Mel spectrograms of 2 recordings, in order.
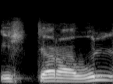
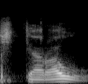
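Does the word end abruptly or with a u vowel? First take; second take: u vowel; abruptly. First: The word ends with a u vowel, linked onward. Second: The word ends abruptly with no final vowel. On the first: The reciter joins it to the next word. "ചേർത്ത് വായിക്കുകയാണെങ്കിൽ റാഇന് ദമ്മ് കൊടുക്കണം" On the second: The reciter stops on this word. "സുക്കൂന് കൊണ്ടാണ് നിർത്തേണ്ടത്"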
